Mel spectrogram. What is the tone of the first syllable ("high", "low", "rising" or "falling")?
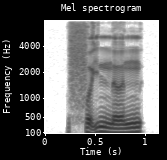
rising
